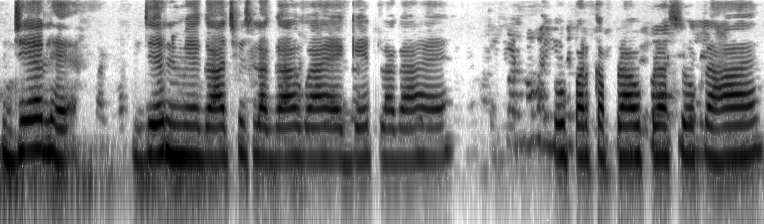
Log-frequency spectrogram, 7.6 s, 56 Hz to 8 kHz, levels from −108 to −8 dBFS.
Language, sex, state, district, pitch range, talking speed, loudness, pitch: Hindi, female, Bihar, Jamui, 240-255 Hz, 125 wpm, -14 LUFS, 245 Hz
